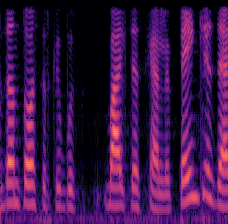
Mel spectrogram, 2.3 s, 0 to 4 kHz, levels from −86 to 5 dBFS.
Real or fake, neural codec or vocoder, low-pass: fake; codec, 16 kHz, about 1 kbps, DyCAST, with the encoder's durations; 3.6 kHz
